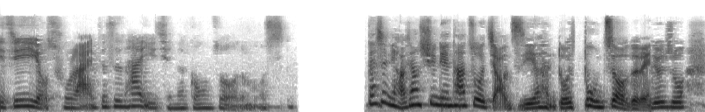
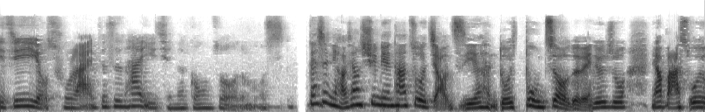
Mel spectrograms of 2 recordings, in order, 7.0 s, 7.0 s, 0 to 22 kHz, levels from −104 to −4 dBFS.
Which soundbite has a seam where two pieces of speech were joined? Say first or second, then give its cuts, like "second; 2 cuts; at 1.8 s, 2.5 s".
second; 1 cut; at 3.0 s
